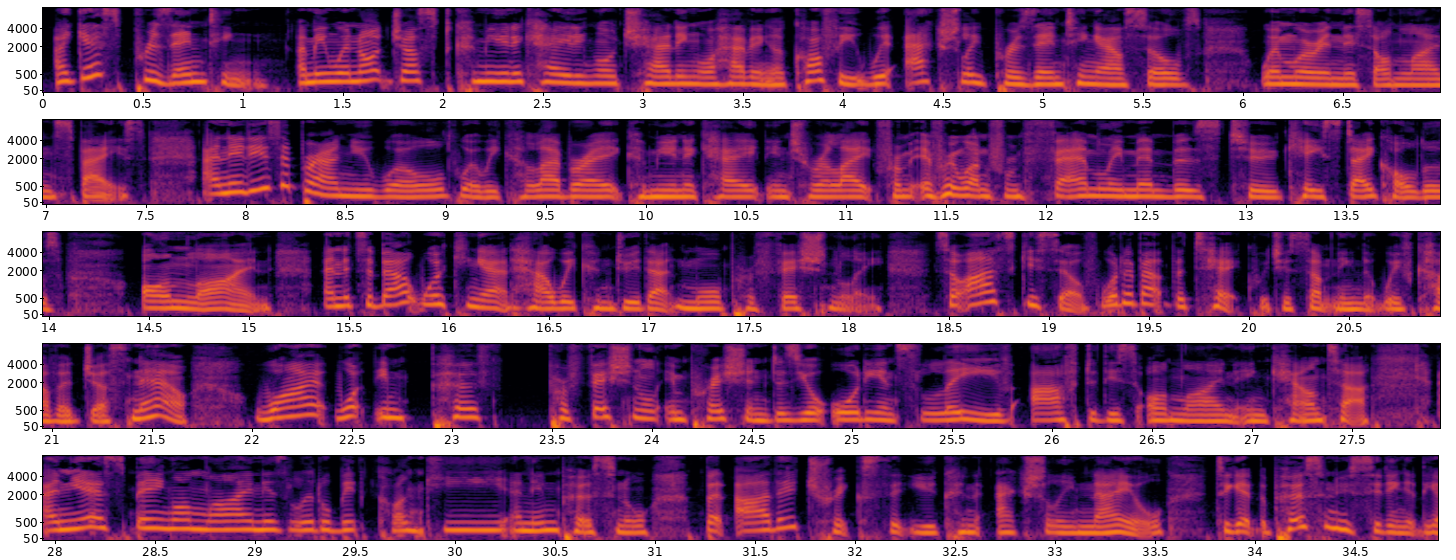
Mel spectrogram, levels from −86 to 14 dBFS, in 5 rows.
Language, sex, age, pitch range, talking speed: English, female, 40-59, 185-250 Hz, 195 wpm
